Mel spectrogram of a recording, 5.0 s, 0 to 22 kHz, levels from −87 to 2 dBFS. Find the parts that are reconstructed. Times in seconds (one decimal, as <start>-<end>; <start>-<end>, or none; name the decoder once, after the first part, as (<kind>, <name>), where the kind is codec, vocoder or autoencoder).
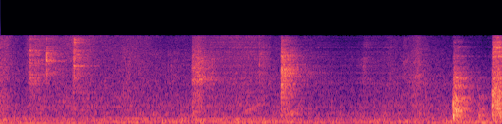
2.1-2.7 (autoencoder, DAC-VAE); 3.1-3.9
